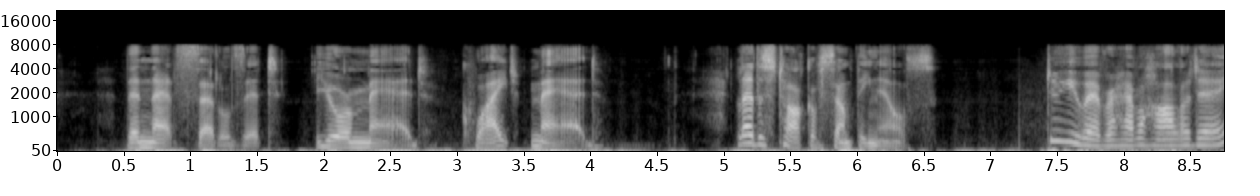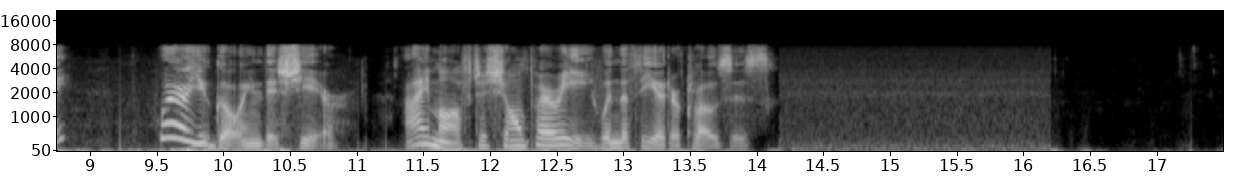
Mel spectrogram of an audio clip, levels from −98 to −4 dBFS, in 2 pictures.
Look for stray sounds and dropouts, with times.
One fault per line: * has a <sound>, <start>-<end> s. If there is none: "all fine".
all fine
